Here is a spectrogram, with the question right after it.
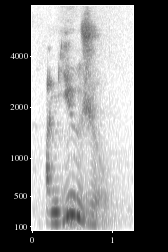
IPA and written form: ʌnju:ʒu:əl (unusual)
